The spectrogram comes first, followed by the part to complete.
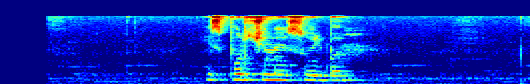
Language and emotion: Russian, neutral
